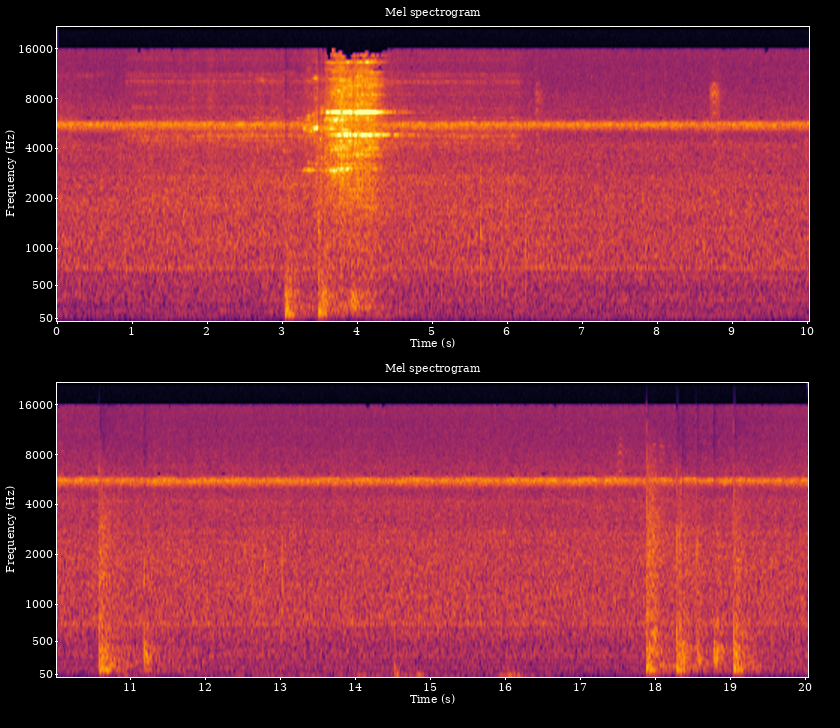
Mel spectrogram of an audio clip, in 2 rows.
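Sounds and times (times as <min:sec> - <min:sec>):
railcar running noise: 0:00.0 - 0:20.0
high wheel squeal: 0:01.0 - 0:06.6
firework bangs: 0:01.5 - 0:07.0, 0:10.0 - 0:20.0.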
